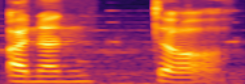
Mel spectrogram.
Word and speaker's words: Ananta: It's in in Sanskrit it would be ananta. It wouldn't be it like ananta is different.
